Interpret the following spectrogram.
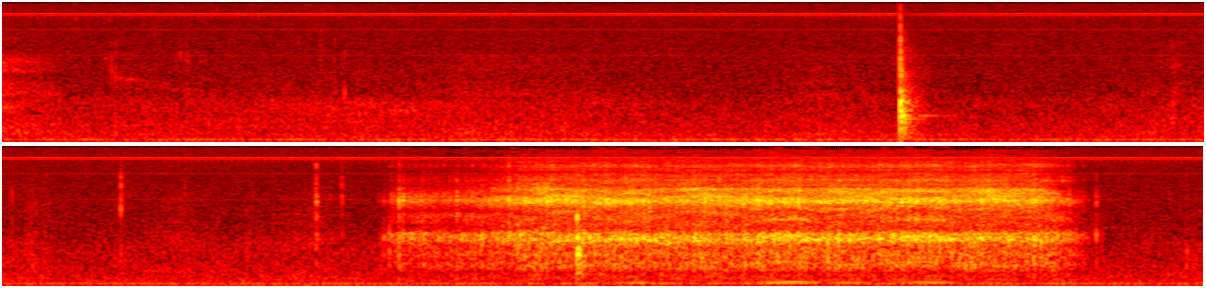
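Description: Hand-cranked dynamo of a vintage Evershed & Vignoles "Wee" Megger insulation tester whirring for about three seconds in the second half, as it is cranked to test a capacitor's insulation. A single sharp click comes about four seconds in.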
